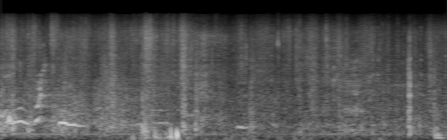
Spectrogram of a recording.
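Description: Faint rustling and crunching of footsteps in straw and snow, with sharper ticks around a second and a half in. A brief soft dog sound comes about two and a half seconds in.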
